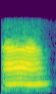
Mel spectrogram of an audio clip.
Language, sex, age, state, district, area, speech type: Tamil, female, 60+, Tamil Nadu, Viluppuram, rural, conversation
